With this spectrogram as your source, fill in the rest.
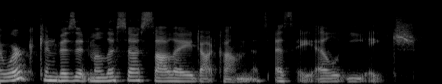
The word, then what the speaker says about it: Saleh: It is pronounced sal. So that's think about it as and fromly spelled.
